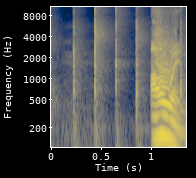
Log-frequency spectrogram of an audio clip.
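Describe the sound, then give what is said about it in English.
Four sharp hand claps land in a quick, steady rhythm, each a crisp slap, and then a voice cuts in right after them. “And we're done clapping. Stop clapping.”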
